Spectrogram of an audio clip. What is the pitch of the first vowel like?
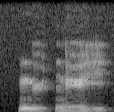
low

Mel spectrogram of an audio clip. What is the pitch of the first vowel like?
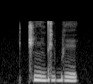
low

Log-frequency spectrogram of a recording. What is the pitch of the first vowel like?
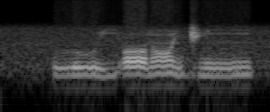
low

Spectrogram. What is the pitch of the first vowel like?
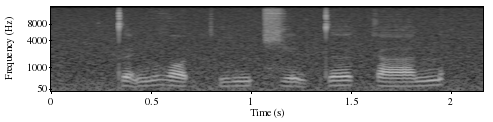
rising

